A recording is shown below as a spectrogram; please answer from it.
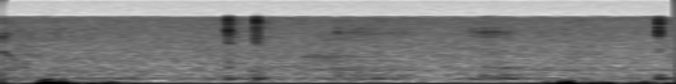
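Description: Computer mouse button clicks picked up by the recording microphone: a couple of faint sharp clicks about a second in and another near the end. There are low thumps near the start and near the end, over a steady low hum.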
